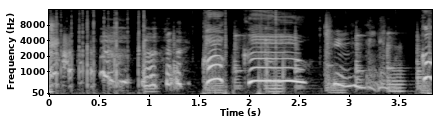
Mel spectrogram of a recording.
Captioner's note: laughs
